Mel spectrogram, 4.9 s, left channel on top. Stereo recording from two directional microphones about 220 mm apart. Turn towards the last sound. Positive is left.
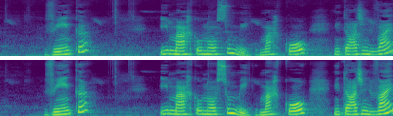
turn(degrees=-40)  # may be behind; listen again after turning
